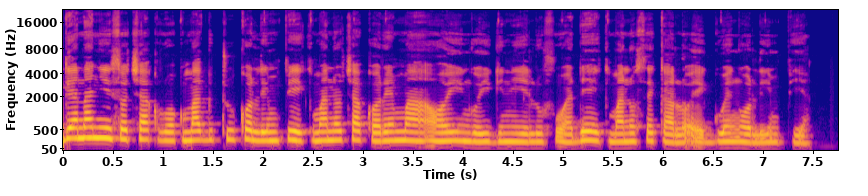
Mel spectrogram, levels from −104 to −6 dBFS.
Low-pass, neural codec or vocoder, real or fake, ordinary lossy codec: none; none; real; none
